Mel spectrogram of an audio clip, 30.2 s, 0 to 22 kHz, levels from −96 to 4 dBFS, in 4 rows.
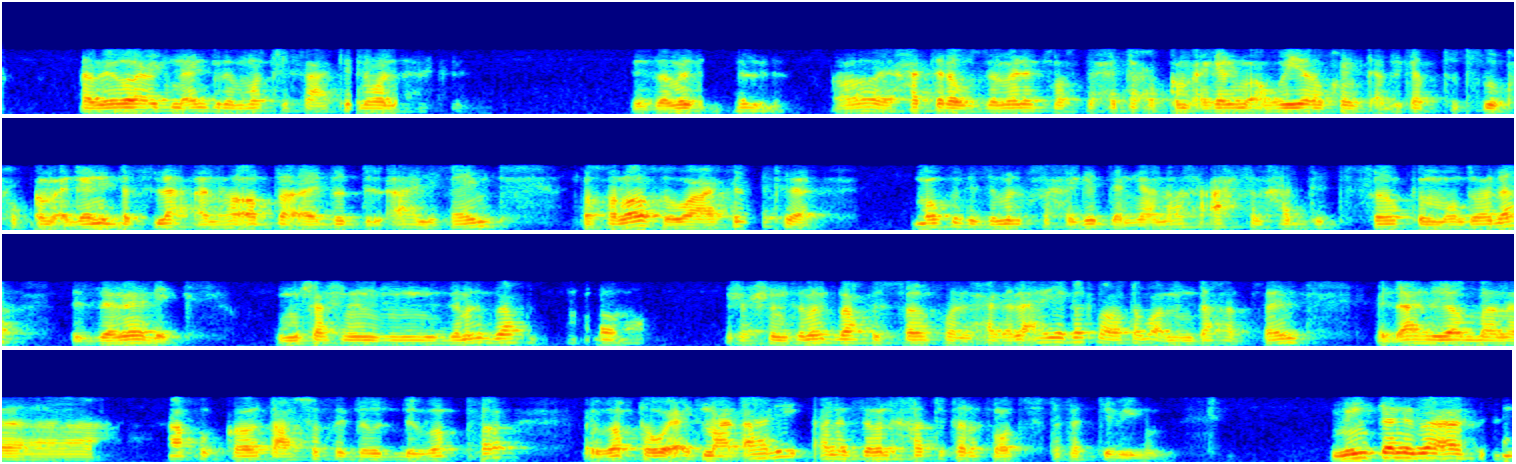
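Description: Speech carrying GSM full-rate codec damage from start to finish, with a plainly audible buzzy, gravelly roughness, the character of a 13 kbit/s first-generation GSM link. The codec rebuilds the voice from a vocal-tract filter fed by a coarse, regularly spaced pulse excitation, so the fine detail of the voice is lost. A spectrogram shows energy confined to roughly 200 Hz to 3.6 kHz, a hard ceiling with nothing above 3.8 kHz, and smeared, grainy harmonics.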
